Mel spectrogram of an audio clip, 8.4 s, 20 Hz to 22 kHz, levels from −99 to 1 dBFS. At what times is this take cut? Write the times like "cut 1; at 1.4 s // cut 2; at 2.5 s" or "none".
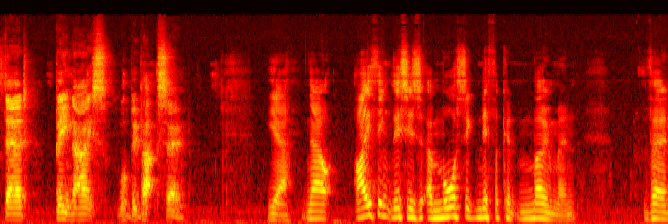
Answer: cut 1; at 4.4 s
